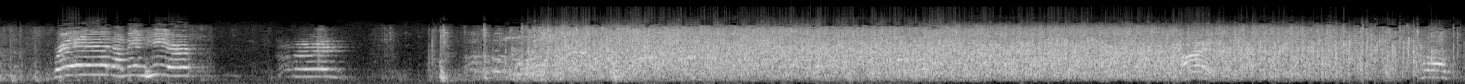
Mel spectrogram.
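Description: Studio audience applauding: a dense, even clatter of clapping that swells up about five seconds in and holds steady and loud to the end. Before it come a couple of short vocal exclamations.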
